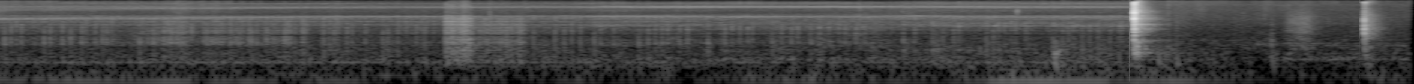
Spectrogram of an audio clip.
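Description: A steady, quiet high-pitched hiss sits under everything with a few stray clicks; the amp is making noise, cause not identifiable by ear.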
